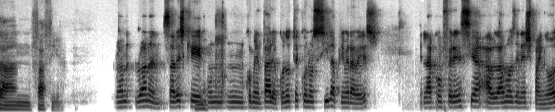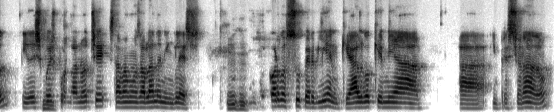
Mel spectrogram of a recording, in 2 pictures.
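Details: Adult speaker; no speech disorder.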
